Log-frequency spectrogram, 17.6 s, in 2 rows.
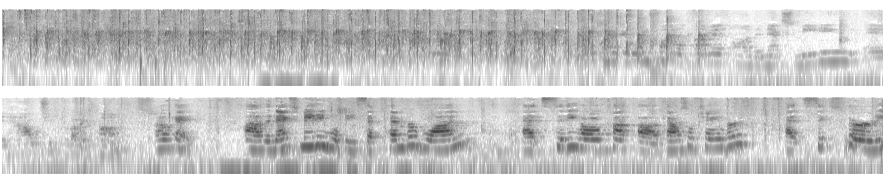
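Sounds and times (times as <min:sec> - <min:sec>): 
audience round of applause: 0:00.0 - 0:07.1
speech: 0:07.9 - 0:17.6.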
